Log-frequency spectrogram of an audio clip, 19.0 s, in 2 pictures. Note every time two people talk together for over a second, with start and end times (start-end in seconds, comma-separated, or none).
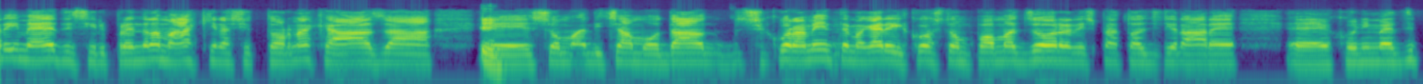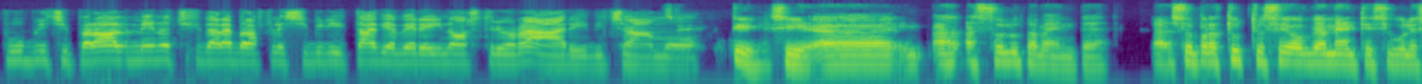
none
